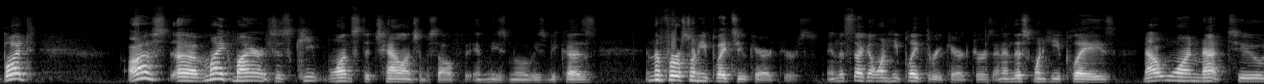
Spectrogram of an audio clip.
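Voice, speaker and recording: A man giving a casual video film review, chatty and hesitant with frequent pauses. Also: medium pitch. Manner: hesitant, lots of ums and restarts, chatty. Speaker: movie reviewer.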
